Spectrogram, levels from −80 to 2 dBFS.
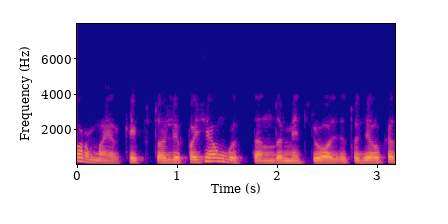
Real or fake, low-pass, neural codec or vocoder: real; 7.2 kHz; none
